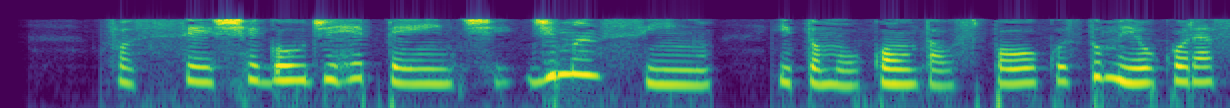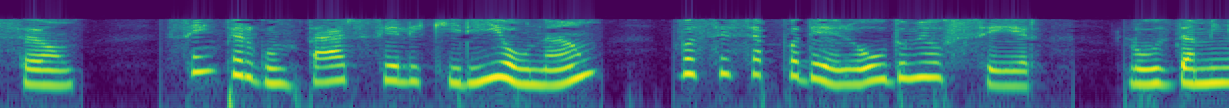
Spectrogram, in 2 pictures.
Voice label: OBRIG. POR VOCE EXITIR, fem, Voz; Telemensagens 2017

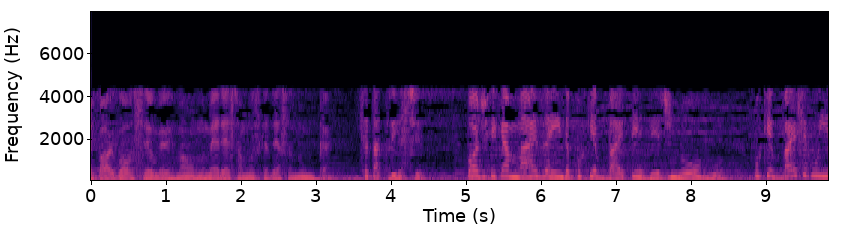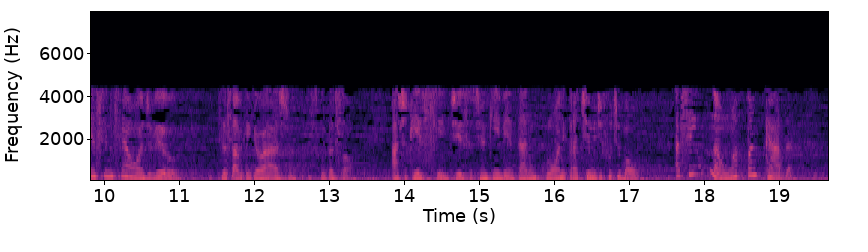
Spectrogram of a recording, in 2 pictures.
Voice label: Evang. Parabéns Pela Vitória f, Telemensagens, Gospel; fem; Telemensagens 2017

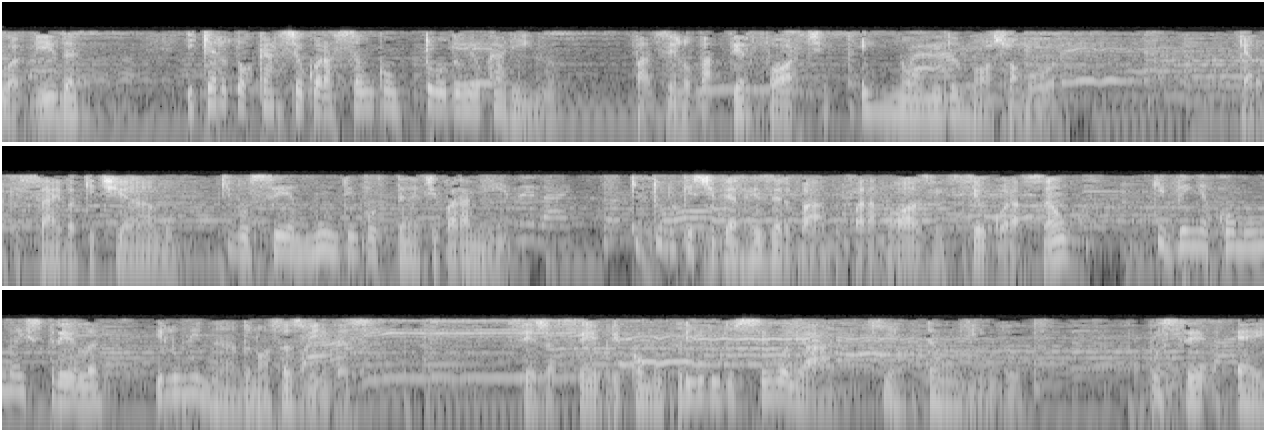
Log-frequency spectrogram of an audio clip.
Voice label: ANIV. ROMANTICO M

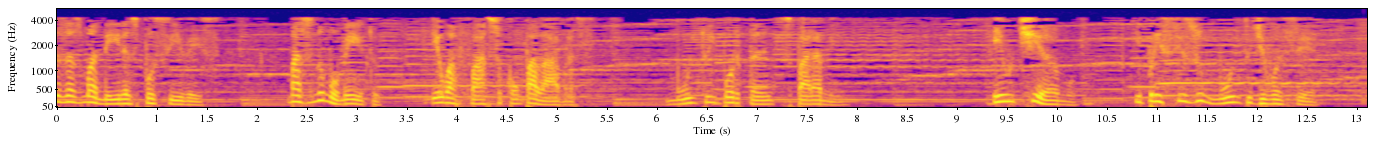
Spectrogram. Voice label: Aniversário Esposa Masculino

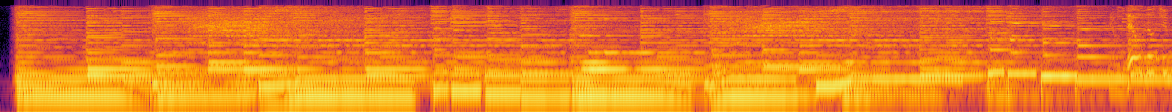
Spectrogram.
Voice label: Ano Novo Esposo Feminino; Telemensagens; Natal e Ano novo

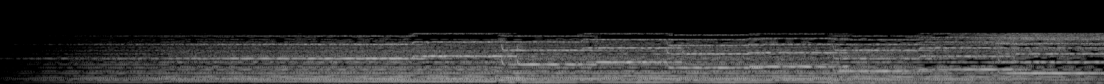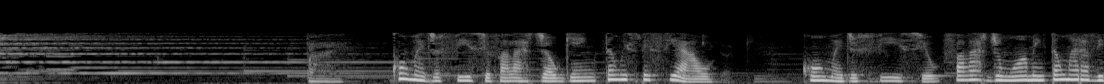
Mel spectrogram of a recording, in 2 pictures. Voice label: Neutro, fem; Telemensagens 2017

